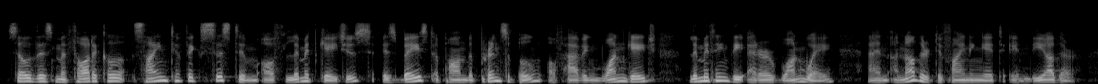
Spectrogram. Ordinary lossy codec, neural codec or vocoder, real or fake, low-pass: MP3, 48 kbps; none; real; 7.2 kHz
